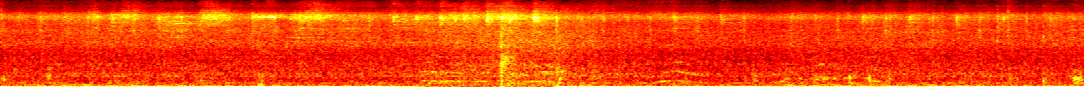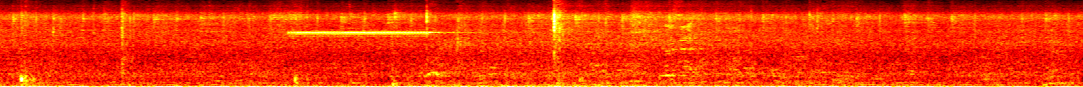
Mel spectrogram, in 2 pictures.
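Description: Bodies thump and shuffle on padded mats.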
